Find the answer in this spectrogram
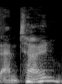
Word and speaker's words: Anton: Anton who's behind uh Alex Anton rhymes with phone.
